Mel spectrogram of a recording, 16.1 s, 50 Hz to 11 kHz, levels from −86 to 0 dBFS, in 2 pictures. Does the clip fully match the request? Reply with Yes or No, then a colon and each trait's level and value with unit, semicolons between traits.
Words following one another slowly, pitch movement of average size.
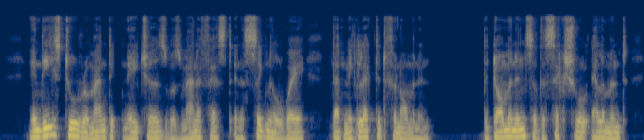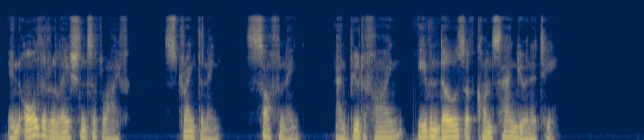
Yes: slow, 125 wpm; average, 3.2 semitones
